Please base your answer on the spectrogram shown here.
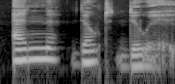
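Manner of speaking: drawn out very slowly in a cheesy way. Mocking how a TV detective talks: Horatio Kane impression. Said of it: "'cause he talks like this".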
